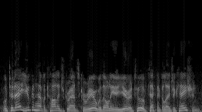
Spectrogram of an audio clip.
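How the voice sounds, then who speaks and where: An actor playing an eager, earnest young man pitching career training in a radio public service ad. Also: lively intonation, fast, pushed and bright. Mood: earnest, upbeat. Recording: muffled 1970s radio broadcast.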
